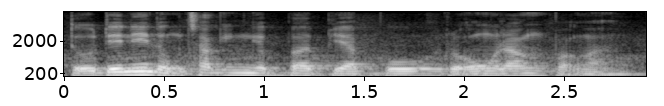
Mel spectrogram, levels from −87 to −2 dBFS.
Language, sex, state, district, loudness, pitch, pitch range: Garo, male, Meghalaya, West Garo Hills, -17 LUFS, 110 Hz, 105-120 Hz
